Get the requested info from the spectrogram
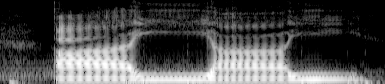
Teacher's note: the tongue is lowered for AH and it's raised for EE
